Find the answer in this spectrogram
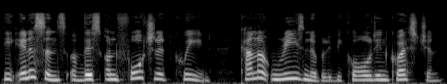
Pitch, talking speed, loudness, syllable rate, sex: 220 Hz, 160 wpm, -21 LUFS, 6.1 syllables/s, female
